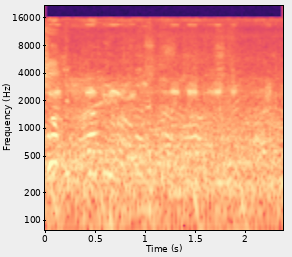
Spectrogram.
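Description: Background chatter of people talking over a steady low rumble.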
